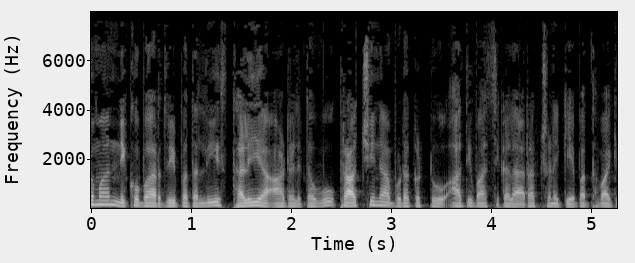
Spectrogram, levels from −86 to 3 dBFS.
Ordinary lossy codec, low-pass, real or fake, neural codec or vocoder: none; none; real; none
